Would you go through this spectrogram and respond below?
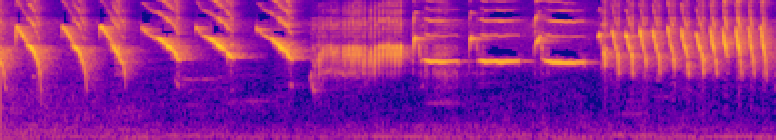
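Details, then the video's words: Spanish Timbrado canary training song: six loud falling whistled notes about a quarter second apart, then a buzzy roll, clear ringing held notes and a fast rattling trill. "Canary's Most Powerful Song For Training"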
